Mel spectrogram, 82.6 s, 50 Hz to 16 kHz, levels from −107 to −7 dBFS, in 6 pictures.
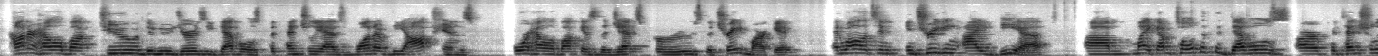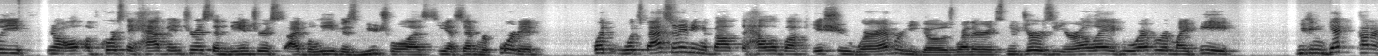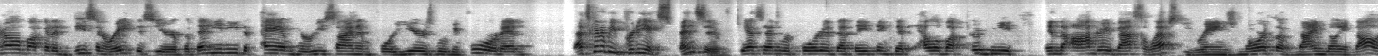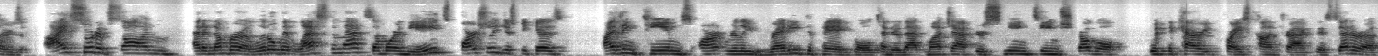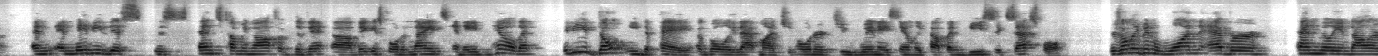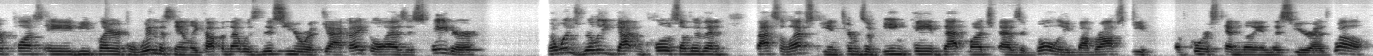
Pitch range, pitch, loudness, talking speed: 165-215 Hz, 185 Hz, -19 LUFS, 185 wpm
